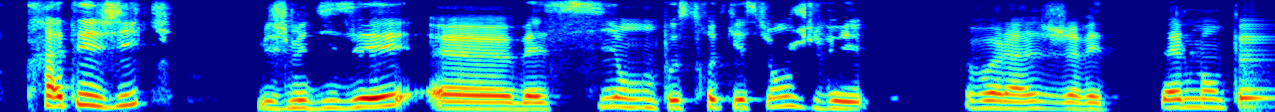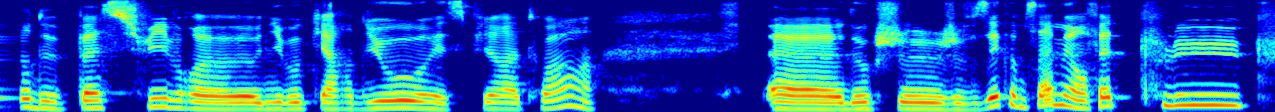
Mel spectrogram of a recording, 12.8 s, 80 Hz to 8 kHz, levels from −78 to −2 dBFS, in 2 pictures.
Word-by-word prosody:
stratégique 260 +3 +4 0.5
mais - - -3
je 185 +1 -3
me 200 - +3
disais: 445 - +7
«Heu, 175 -1 +5
bah 170 0 +3
si 220 +7 -5
on 215 -2 -3
me - - -4
pose 195 +1 0
trop 200 - -1
de 210 - -12
questions, 210 +4 -2
je 215 -5 -7
vais» 185 -2 0 0.4
voilà, 190 -1 0
j'avais 170 -3 -3 0.2
tellement 210 0 0
peur 225 0 -4
de 185 -2 -6
pas 195 +4 -1
suivre, 195 0 -3
heu, 165 -1 +2
au - - -2
niveau 170 0 -5
cardio-respiratoire, 175 +3 -3 0.9
heu, 170 -2 +3
donc 170 +1 -3
je 170 -1 -1
je 160 0 -6
faisais 155 +10 +1
comme 265 -3 -5
ça - - -2
mais 255 - -1
en 195 - -1
fait, 235 +5 -1
plus 270 0 -2
190 Hz, 180 wpm, -21 LUFS, 170-225 Hz, 0.9 s, disais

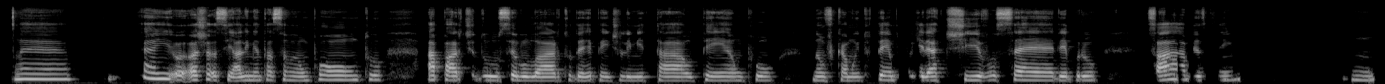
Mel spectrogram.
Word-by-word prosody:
É, 240 -1 -1 0.6
é 270 -2 +3
e 260 0 +3
eu - - +1
acho, 205 0 +2
assim, 190 0 +5
a - - +1
alimentação 195 +2 +3
é 185 - -5
um 185 +1 -4
ponto, 210 +1 -3 0.4
a 210 - +5
parte 195 -2 -1
do 190 -1 0
celular 180 -1 +4
tu 200 +4 -10
de 185 - -2
repente 185 0 -6
limitar 180 0 -2
o 175 - -4
tempo, 185 -1 -4 0.3
não 185 -1 -3
ficar 180 0 -3
muito 175 0 -7
tempo, 195 -3 -1
porque 380 - -5
ele 180 - +3
ativa 190 +1 0
o - - -3
cérebro, 195 -1 +2 0.5
sabe, 215 -1 +1
assim 195 +2 -10 1.1
hum. 200 -2 -7
195 Hz, 145 wpm, -25 LUFS, 185-210 Hz, 1.1 s, assim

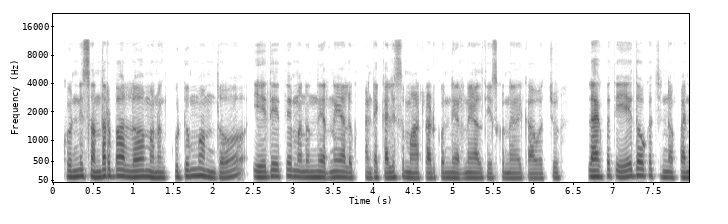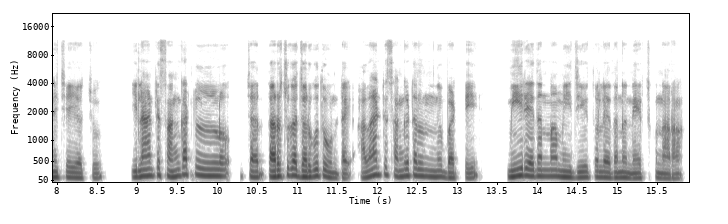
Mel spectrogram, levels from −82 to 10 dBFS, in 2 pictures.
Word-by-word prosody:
కొన్ని 135 +2 +3
సందర్భాల్లో 140 0 +4 0.2
మనం 120 -1 +2
కుటుంబంతో 135 -3 0 0.5
ఏదైతే 145 +3 -1
మనం 130 -1 +1
నిర్ణయాలు 125 0 +1 0.2
అంటే 120 +2 -2
కలిసి 120 +2 0
మాట్లాడుకొని 115 +1 -2
నిర్ణయాలు 115 +1 -1
తీసుకున్నవి 110 -1 -4
కావచ్చు. 105 +2 -5 0.4
లేకపోతే 140 +2 +3
ఏదో 150 +2 +1
ఒక 155 - -6
చిన్న 130 -2 -1
పని 120 +1 +2
చేయొచ్చు. 115 -3 -3 0.5
ఇలాంటి 155 +4 +2
సంఘటనలు 155 0 +1 0.3
చ 130 - +2 0.2
తరచుగా 145 +5 +5
జరుగుతూ 145 +3 +3
ఉంటాయి. 105 -2 -3 0.2
అలాంటి 175 +8 +1
సంఘటనలను 145 -2 0
బట్టి 110 0 -2 0.5
మీరేదన్నా 150 -1 +2
మీ 130 - +4
జీవితంలో 125 +1 -1
ఏదన్నా 120 0 -1
నేర్చుకున్నారా? 105 -2 -4
130 Hz, 125 wpm, -24 LUFS, 115-150 Hz, 0.5 s, తరచుగా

